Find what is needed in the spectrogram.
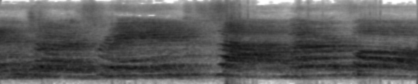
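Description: A group of young children voicing English words together in unison, in phrases about two seconds long with a short breath between them.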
